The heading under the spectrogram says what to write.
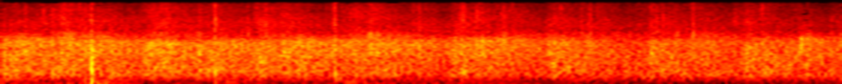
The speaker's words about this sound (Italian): e questa è una cosa bella, insomma, vorrei fare un applauso a loro che organizzano questa serata.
